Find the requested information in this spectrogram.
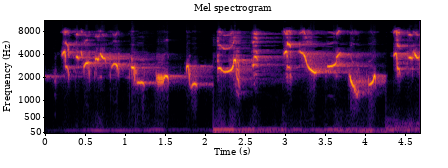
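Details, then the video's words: Cucak ijo singing ngoceh-style to stir up novice birds: sweet whistled notes wavering and dropping in pitch, broken by a brief gap, then louder, looping phrases with sharp upward and downward sweeps over a faint low rumble. "SI CUCAK IJO NGOCEH MEMBANGUNKAN CUCAK IJO PEMULA"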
